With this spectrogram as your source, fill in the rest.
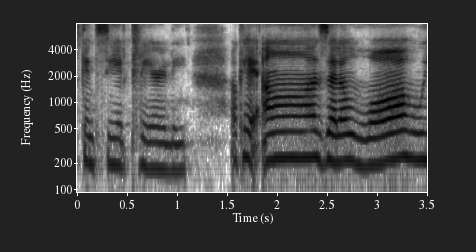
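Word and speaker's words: أَنْزَلَ اللَّهُ: Okay, anzalallahu, here the standing fatha, you need to stretch it, not anzalallahu. That's really, really wrong.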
